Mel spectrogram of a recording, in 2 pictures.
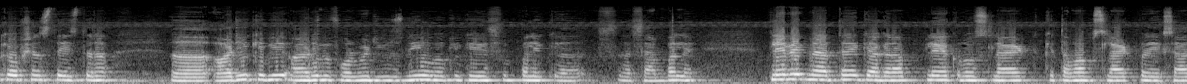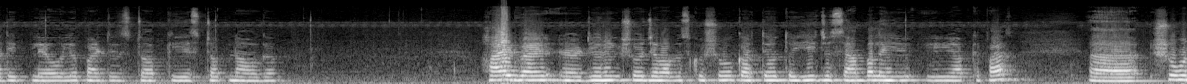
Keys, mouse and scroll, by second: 3.4 click, 6.9 click, 12.5-18.6 drag, 21.1 click, 21.2 click.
